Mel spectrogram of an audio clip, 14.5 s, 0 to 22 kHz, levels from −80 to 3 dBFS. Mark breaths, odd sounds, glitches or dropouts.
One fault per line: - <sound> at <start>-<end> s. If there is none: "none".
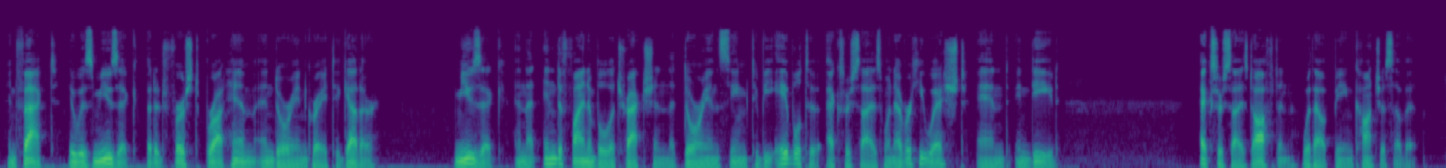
none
